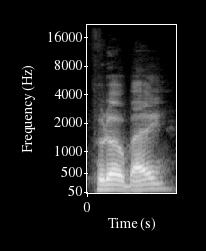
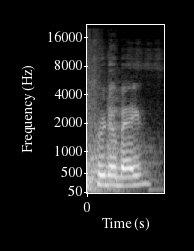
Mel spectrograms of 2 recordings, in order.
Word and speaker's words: Prudhoe Bay: Did you ever wish that you had done it as, and I know I'm going to mispronounce it, but Prudhoe Bay? Yeah, Prudhoe Bay.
